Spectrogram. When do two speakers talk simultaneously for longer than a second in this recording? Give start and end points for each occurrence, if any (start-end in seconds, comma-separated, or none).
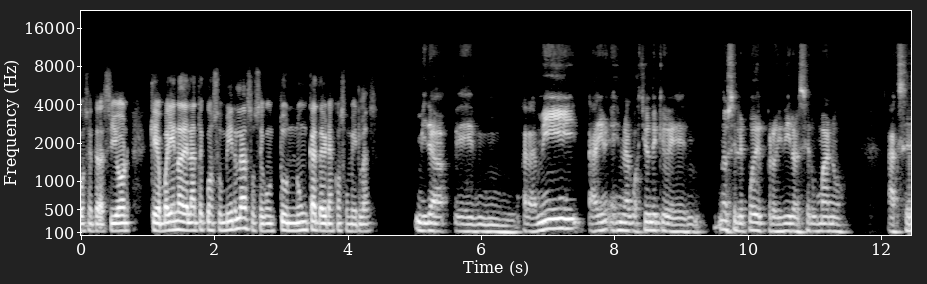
none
